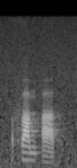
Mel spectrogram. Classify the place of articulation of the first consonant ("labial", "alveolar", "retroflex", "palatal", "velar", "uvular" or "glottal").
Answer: labial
